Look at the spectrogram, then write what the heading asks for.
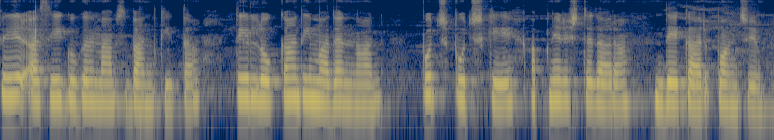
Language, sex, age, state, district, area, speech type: Punjabi, female, 18-30, Punjab, Jalandhar, urban, spontaneous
